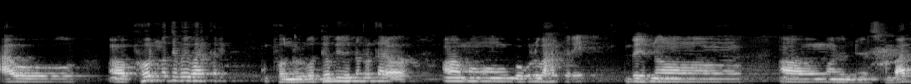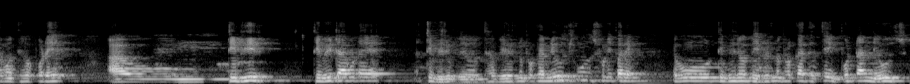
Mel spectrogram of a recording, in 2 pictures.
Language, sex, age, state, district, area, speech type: Odia, male, 60+, Odisha, Puri, urban, spontaneous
